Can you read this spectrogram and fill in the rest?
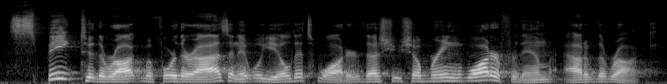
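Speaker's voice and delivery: loud, projected Bible reading, pitch lifted; scripture reading. Acted. Preacher reading Numbers to his congregation, loud scripture reading. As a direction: read scripture out forcefully to the room.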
